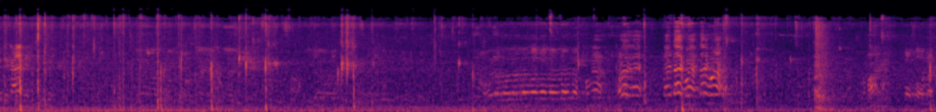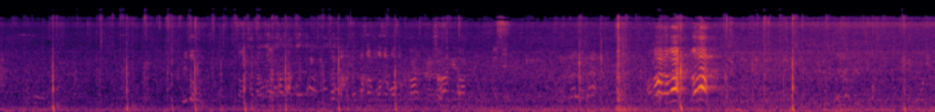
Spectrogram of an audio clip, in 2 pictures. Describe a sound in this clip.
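A basketball bounces on an outdoor hard court.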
